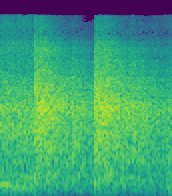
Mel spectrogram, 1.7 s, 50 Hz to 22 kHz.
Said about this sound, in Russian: По словам очевидцев, в конфликте участвовали не менее 10 человек. Один из прохожих оказался в эпицентре беспорядочной пальбы и снял происходящее на телефон.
